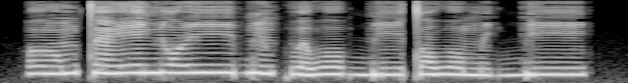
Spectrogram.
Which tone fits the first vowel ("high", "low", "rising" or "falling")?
rising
